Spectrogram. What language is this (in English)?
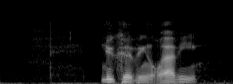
Danish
